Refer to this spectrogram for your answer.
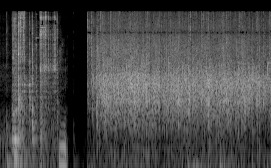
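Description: A brief burst of metallic clinking and clatter, a moment of silence, then a steady wash of audience applause for a 'yes' answer to a repeated question, holding at an even level for several seconds, with no voices.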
